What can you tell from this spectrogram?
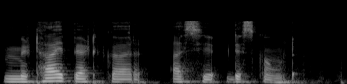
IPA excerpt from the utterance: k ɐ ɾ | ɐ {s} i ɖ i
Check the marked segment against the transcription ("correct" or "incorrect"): correct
